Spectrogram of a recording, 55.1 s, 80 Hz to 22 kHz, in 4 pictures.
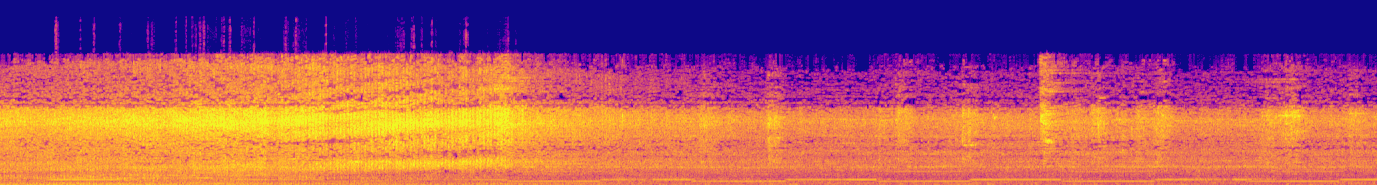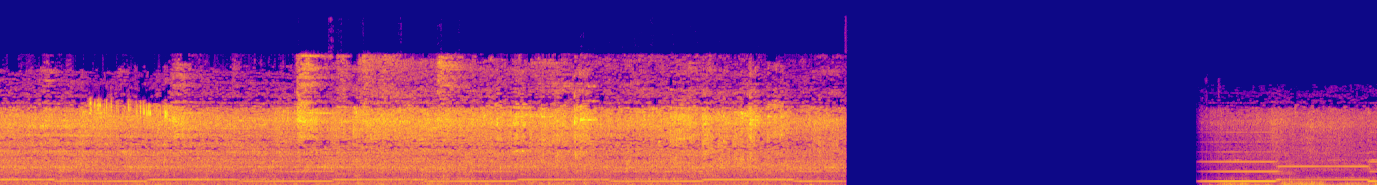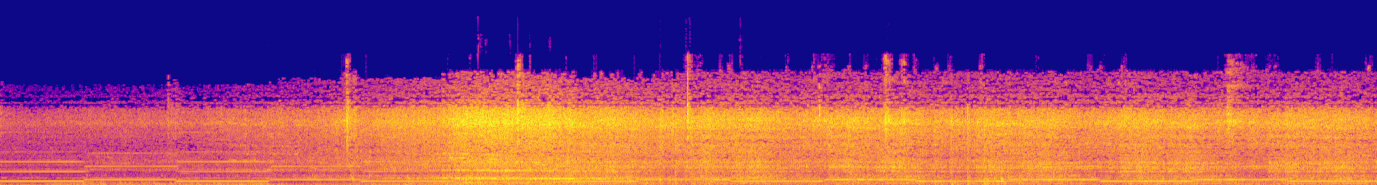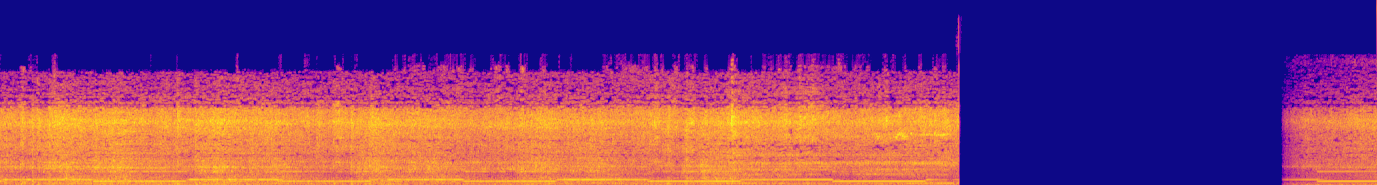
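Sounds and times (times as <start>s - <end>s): two-tone level-crossing bell: 0.0s - 22.2s, 25.8s - 50.9s
train wheels clacking: 31.0s - 49.0s.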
